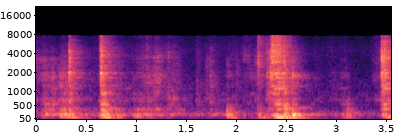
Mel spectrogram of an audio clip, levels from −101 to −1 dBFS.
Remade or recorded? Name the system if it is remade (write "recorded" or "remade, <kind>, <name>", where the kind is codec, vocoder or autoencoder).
recorded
